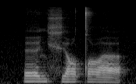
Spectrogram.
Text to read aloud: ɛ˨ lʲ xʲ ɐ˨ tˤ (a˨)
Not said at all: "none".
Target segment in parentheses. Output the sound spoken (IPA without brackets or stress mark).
a˨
